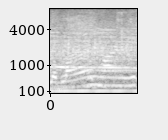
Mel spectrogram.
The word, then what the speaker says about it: LeBlanc: You pronounce it LeBlanc?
